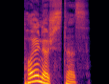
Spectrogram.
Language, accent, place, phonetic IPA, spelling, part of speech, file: German, Germany, Berlin, [ˈpɔlnɪʃstəs], polnischstes, adjective, De-polnischstes.ogg
- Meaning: strong/mixed nominative/accusative neuter singular superlative degree of polnisch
